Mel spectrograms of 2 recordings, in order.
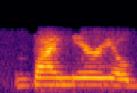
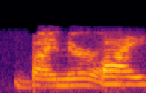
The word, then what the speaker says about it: binaural: And I think there's also on like um Insight Timer, I think they also have binarial beats or how do you how do you say that word? Binaural.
